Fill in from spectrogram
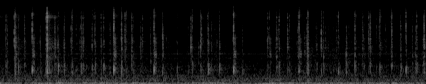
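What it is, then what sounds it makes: Low-profile mechanical keyboard being typed on. Fingertips of both hands type rapidly on a compact, backlit Keychron K3 low-profile mechanical keyboard with brown switches and grey plastic keycaps. A quick, continuous stream of short, crisp, bright key taps runs throughout, with a brief lull around halfway, over a low steady hum.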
